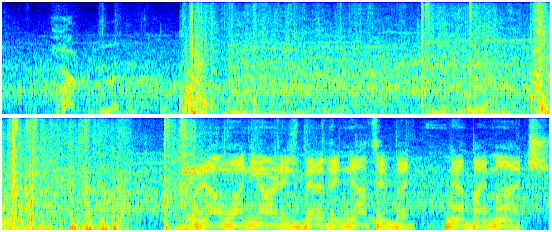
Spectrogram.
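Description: Armoured players crash into each other with heavy thuds.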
